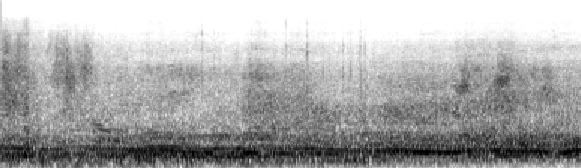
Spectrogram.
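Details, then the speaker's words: Methanol sprint race boat under steady power: wavering engine drone with a faint clean turbocharger whistle on top; turbo sounds healthy. "that's kind of cool because the boat's quiet enough you can hear it whistling clean"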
